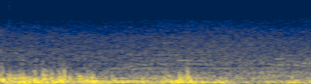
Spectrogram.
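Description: Wind buffeting the microphone: a low, uneven rumble, with some faint rustling.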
